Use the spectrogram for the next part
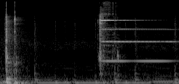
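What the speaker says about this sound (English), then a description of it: "ring the notification bell" A bright notification bell dings once, clear and ringing out with a long fading tail, after a few soft clicking taps.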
